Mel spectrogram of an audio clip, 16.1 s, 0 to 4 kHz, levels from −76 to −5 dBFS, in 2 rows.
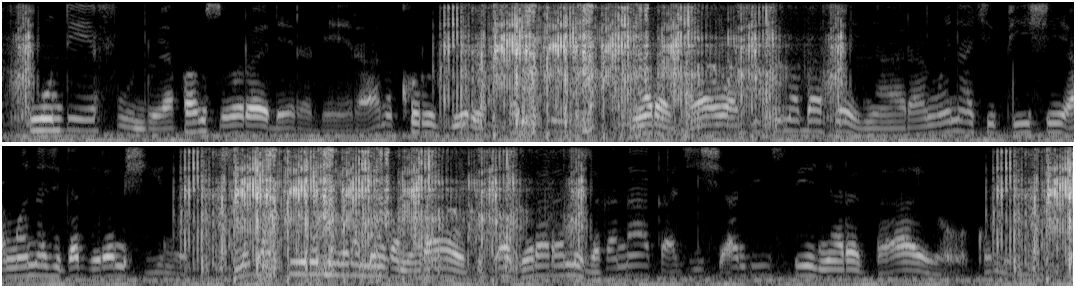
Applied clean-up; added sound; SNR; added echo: none; Mechanisms; -5 dB; none.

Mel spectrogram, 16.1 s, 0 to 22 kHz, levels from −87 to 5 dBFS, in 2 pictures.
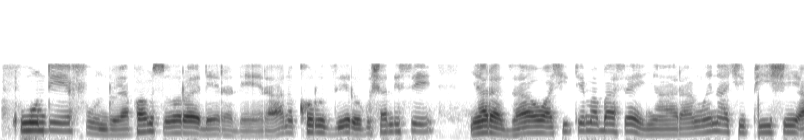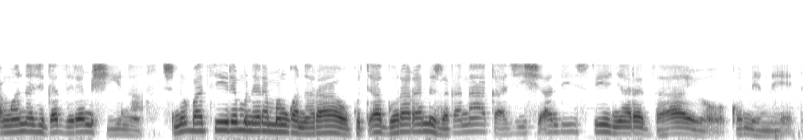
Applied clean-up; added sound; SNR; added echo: none; none; none; none.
